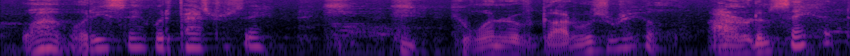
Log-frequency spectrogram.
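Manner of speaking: hushed, scandalised whisper; gossiping whisper. Acted. Church member whispering gossip about the pastor, hushed and scandalised.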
